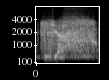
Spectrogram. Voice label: enemy down, balkan; Counter-Strike Global Offensive

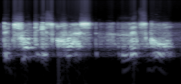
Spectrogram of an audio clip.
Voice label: radio lock n load, pirate; Counter-Strike Global Offensive

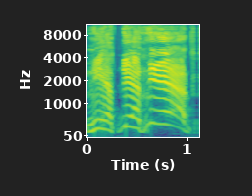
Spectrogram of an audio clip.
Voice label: grabbed by smoker, russian, Survivor Voice; Gambler

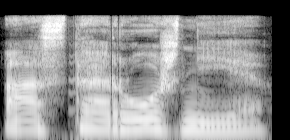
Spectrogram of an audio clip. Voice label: warn careful, russian, Survivor Voice Producer

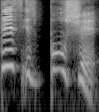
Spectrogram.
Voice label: question, female; Garry's Mod; hl2

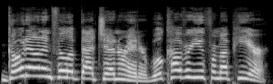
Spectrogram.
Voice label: finale chat, teengirl, voice; Left 4 Dead 2

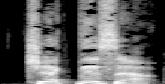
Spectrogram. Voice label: look here, biker, survivor voice; Left 4 Dead 2

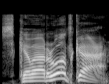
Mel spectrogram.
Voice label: Take Frying Pan, russian; Gambler

